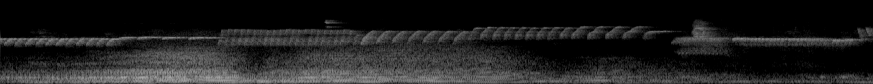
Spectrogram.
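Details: Domestic canary in training, listening to played song recordings and singing along: a series of rapid pulsed trill phrases stepping up in pitch, over low background noise.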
